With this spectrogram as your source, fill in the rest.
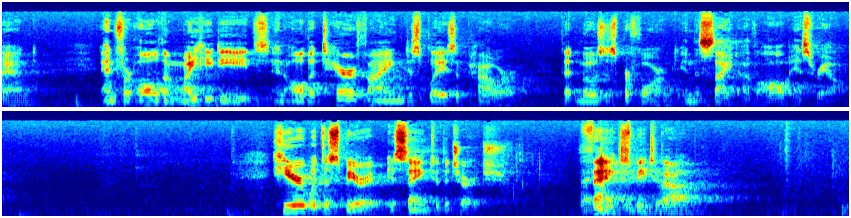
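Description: A middle-aged man reads aloud calmly through a microphone in an echoing room.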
